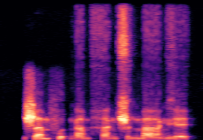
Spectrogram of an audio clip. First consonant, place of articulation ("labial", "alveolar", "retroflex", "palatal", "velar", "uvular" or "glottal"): retroflex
